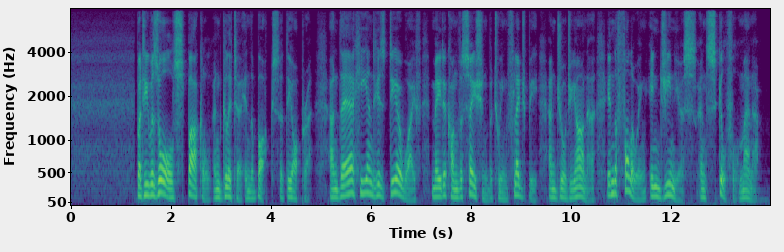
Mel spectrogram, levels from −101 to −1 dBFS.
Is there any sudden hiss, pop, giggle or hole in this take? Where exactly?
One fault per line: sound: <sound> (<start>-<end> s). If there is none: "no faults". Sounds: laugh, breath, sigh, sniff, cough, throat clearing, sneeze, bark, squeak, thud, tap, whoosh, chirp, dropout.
no faults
